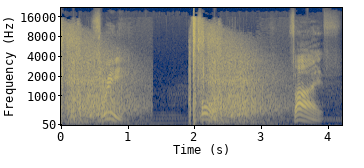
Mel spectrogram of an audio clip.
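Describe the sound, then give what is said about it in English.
Radio drama gunfire with whining bullets: loud bursts of shots broken by sharp cracks, with whistling ricochet sweeps through several of the bursts. “Bullets whine thickly about the Avenger as he pursues his quarry to the roof.”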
